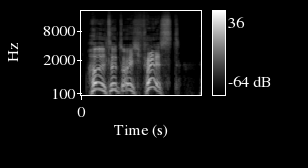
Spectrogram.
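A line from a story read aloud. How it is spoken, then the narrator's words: Called out. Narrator (German): rief einer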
